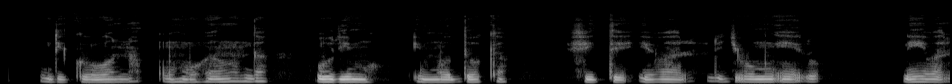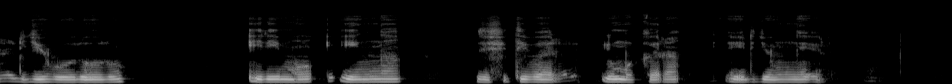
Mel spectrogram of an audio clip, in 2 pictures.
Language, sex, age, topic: Kinyarwanda, male, 18-24, government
